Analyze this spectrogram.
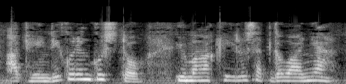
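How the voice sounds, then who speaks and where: A woman's voice: fairly low pitch, normal speed, dull audio, natural voice. An actress playing a caring, worried older mother with a cautioning manner in a Filipino radio drama. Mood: concerned.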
